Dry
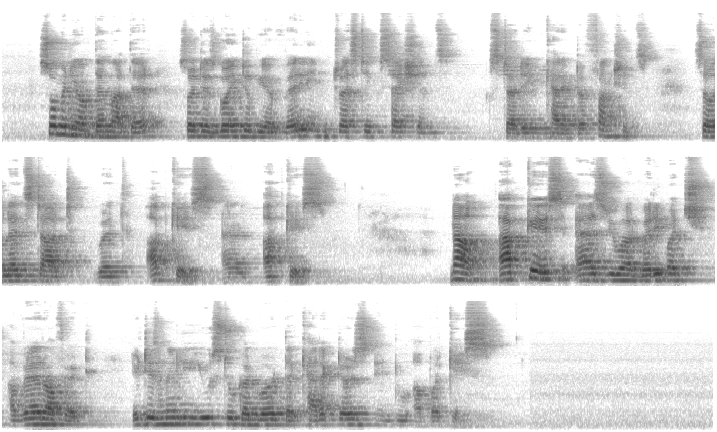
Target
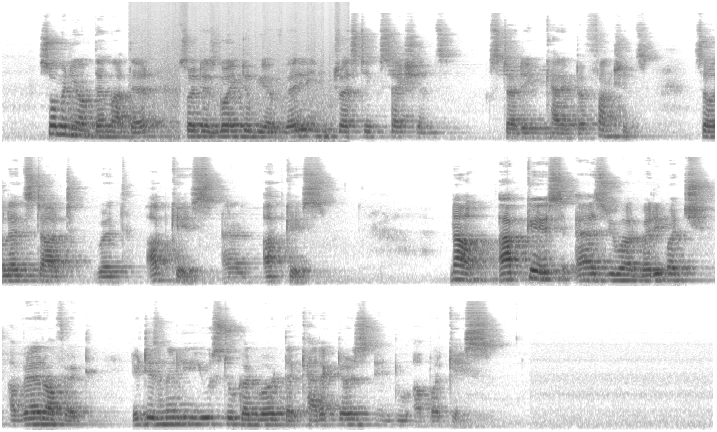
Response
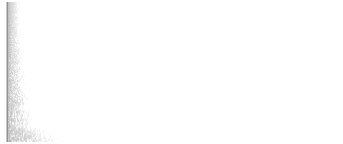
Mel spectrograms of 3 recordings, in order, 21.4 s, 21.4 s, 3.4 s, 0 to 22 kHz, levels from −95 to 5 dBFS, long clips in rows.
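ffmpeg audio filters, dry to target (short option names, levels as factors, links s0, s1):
-filter_complex "[0:a]asettb=1/sr,asplit=3[s0][s1][s2];[s0]atrim=end=1.264[s3];[s1]atrim=start=1.26:end=3.47,asetpts=PTS-STARTPTS,afade=t=in:d=0.004:c=qsin,afade=t=out:st=2.206:d=0.004:c=qsin,aeval=exprs='val(0)+0.5*0.0141*sgn(val(0))':c=same[s4];[s2]atrim=start=3.466[s5];[s3][s4]acrossfade=d=0.004:c1=hsin:c2=qsin[s6];[s6][s5]acrossfade=d=0.004:c1=qsin:c2=hsin,volume=0.794"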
